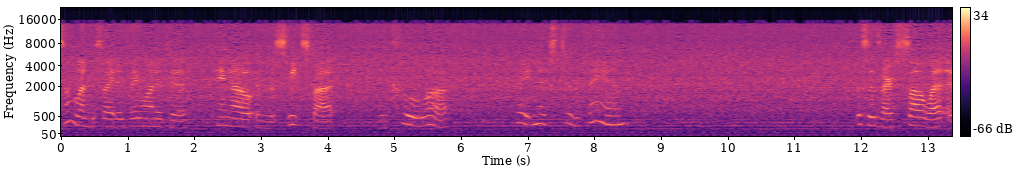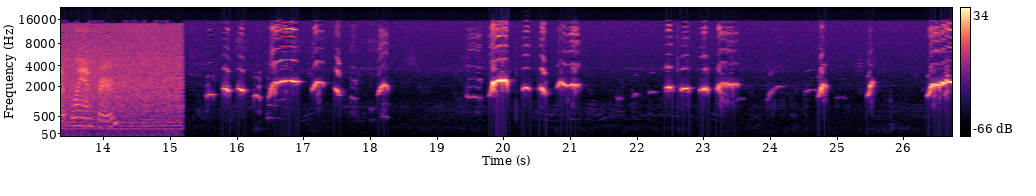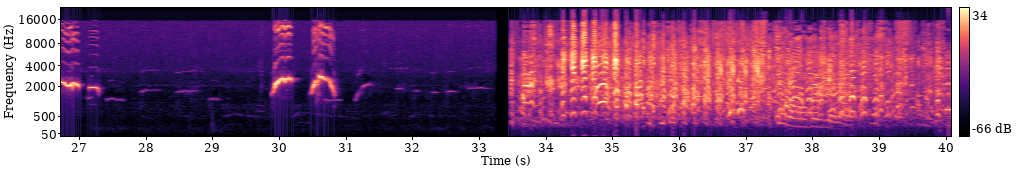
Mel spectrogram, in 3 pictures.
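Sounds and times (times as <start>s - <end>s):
pet bird whistling: 26.4s - 29.2s, 29.9s - 33.2s
dense bird chatter: 34.5s - 40.0s.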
